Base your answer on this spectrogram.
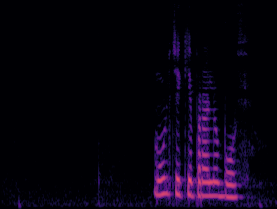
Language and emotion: Russian, neutral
